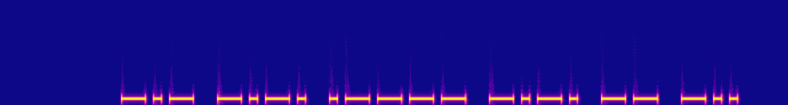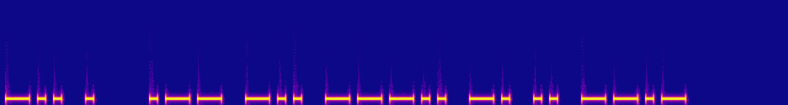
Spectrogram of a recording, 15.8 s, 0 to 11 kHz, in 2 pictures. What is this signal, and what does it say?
Morse code, heard as a keyed tone, about 15 wpm, 700 Hz. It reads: KC1CMD DE WD8NIQ
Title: USA Callsign DE Callsign 15wpm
